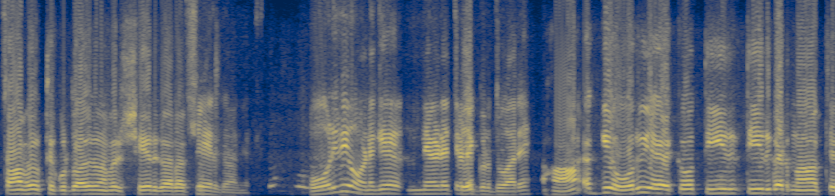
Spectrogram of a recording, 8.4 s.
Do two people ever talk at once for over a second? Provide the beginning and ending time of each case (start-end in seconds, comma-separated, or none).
none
